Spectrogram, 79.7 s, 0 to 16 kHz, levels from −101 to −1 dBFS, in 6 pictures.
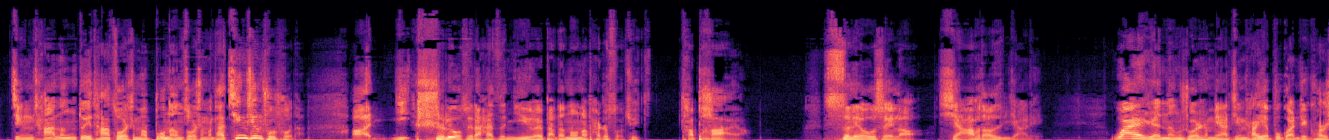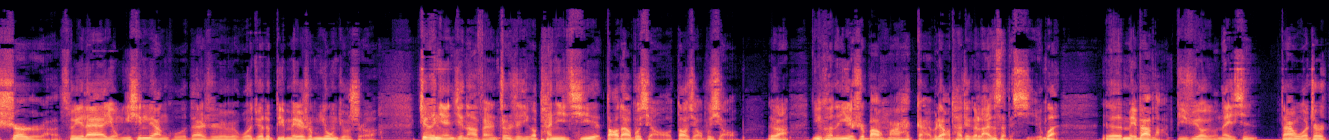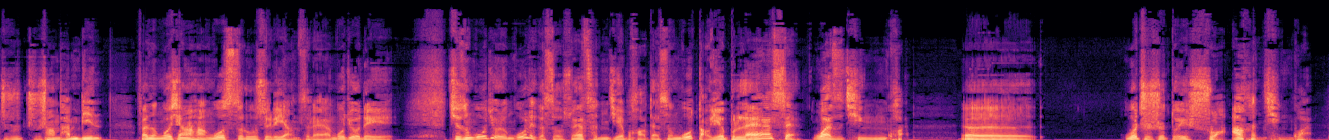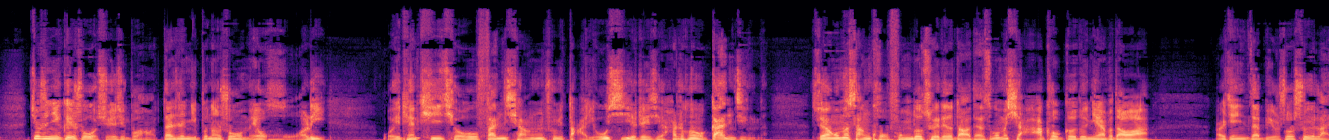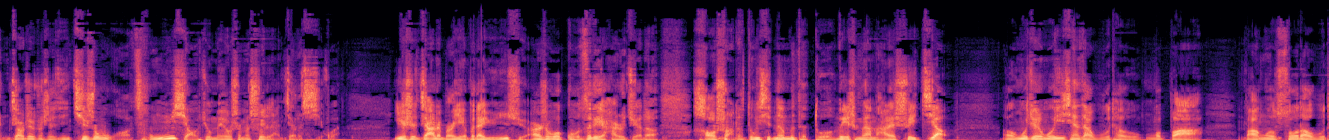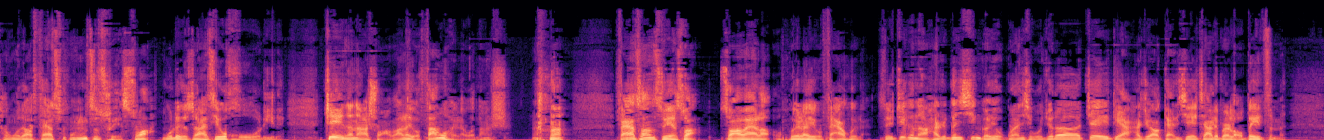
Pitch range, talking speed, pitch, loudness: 90-120 Hz, 330 characters per minute, 100 Hz, -18 LUFS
